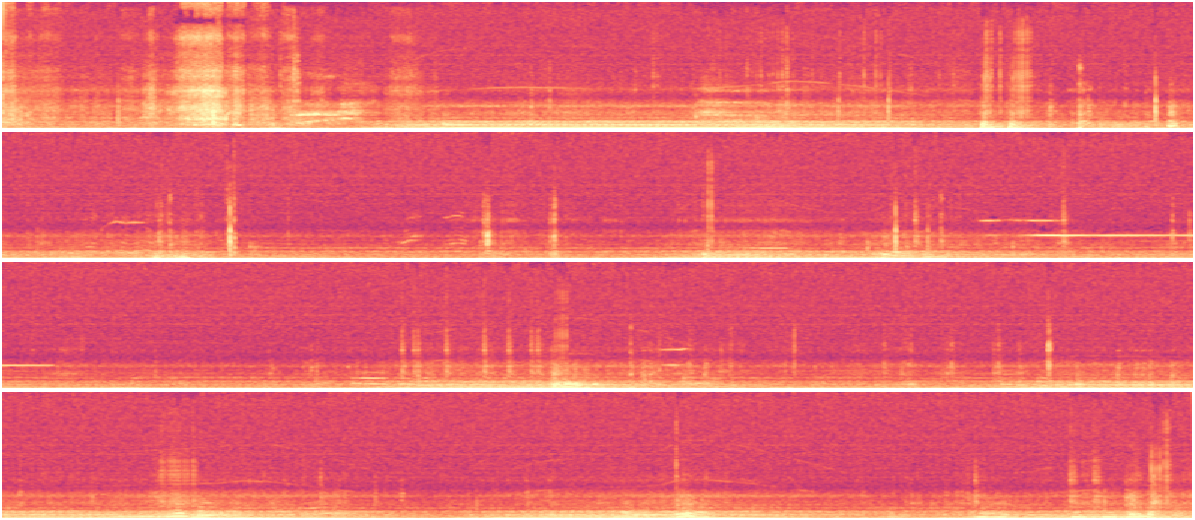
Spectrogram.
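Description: Subaru Impreza WRX STI's turbocharged flat-four engine heard from inside the cabin. It swells and eases several times as the car is driven and slowed on a cone course, with a deep rumble throughout.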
